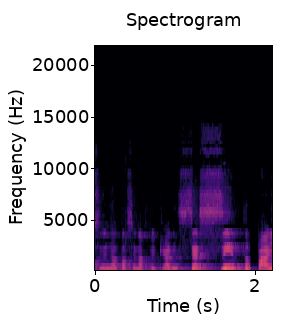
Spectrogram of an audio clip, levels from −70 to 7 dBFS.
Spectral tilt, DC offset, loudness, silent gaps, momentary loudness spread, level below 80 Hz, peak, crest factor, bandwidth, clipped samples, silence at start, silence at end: -4 dB/octave; under 0.1%; -30 LUFS; none; 9 LU; -64 dBFS; -10 dBFS; 20 dB; 15 kHz; under 0.1%; 0 s; 0 s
